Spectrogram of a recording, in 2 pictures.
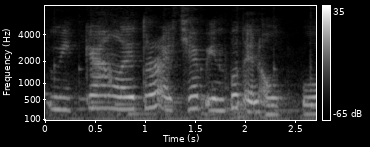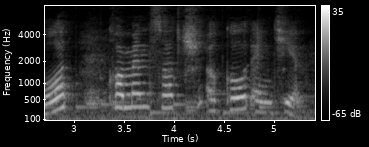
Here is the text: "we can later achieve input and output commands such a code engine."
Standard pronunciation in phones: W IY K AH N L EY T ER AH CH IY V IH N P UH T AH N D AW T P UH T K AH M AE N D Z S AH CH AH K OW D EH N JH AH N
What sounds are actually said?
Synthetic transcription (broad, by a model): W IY K AH N L EY T ER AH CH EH P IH N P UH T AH N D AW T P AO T K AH M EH N S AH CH AH K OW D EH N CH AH N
